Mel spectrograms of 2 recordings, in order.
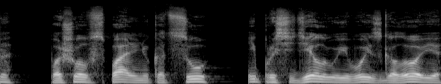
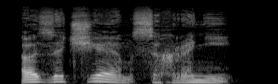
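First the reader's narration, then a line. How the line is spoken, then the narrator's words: Spiteful whisper. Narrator (Russian): все тем же шепотом продолжал Иван, злобно скривив лицо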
